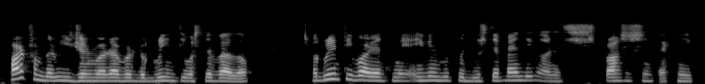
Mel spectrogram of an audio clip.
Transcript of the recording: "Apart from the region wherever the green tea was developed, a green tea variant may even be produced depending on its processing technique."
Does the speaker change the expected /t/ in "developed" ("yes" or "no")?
no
